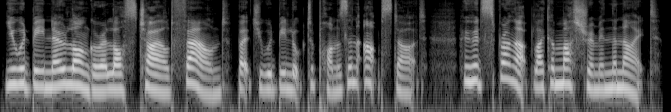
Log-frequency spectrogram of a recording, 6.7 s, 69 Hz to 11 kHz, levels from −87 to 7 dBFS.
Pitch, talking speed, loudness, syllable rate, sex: 215 Hz, 250 wpm, -18 LUFS, 5.4 syllables/s, female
